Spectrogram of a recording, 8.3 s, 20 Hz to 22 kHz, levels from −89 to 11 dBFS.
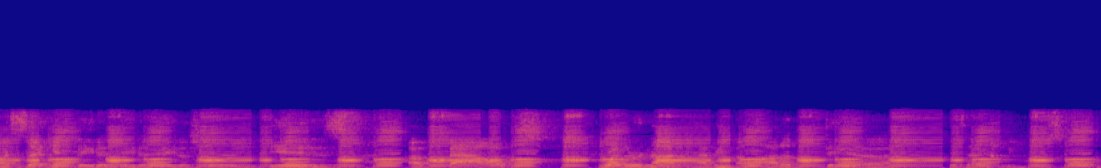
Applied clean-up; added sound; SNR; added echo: none; Harmonica; -4 dB; reverberation time 1.0 s.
